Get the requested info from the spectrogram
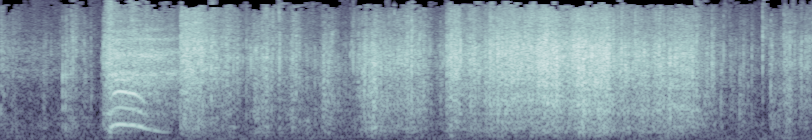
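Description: Plastic packaging crinkling and rustling as it is handled close to the microphone, for about four seconds, after a brief hum of voice about a second in.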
